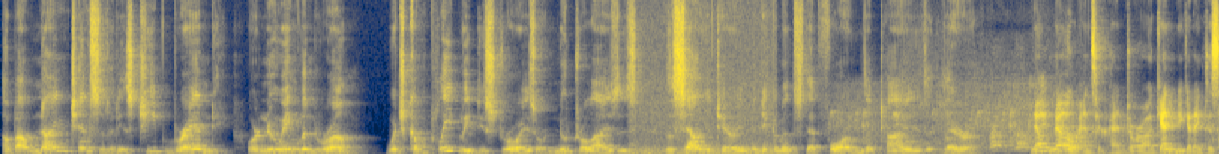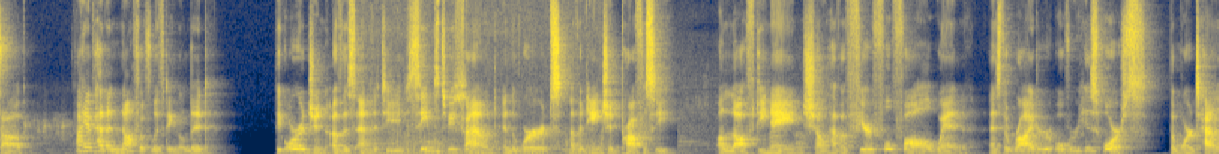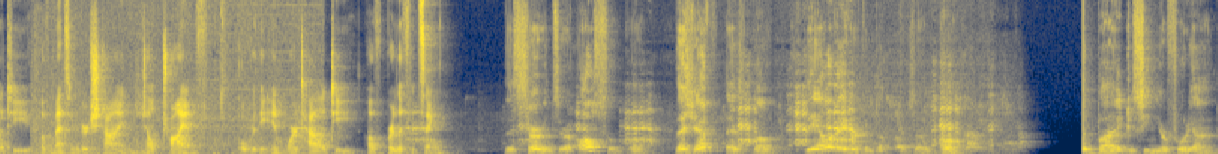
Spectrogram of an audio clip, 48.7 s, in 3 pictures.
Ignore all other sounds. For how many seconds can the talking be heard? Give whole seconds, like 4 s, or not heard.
45 s.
